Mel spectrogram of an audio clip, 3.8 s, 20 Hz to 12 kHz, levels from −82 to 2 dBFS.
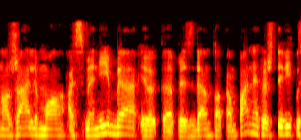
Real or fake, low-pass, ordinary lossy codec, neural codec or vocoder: fake; 7.2 kHz; AAC, 32 kbps; codec, 16 kHz, 4.8 kbps, FACodec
